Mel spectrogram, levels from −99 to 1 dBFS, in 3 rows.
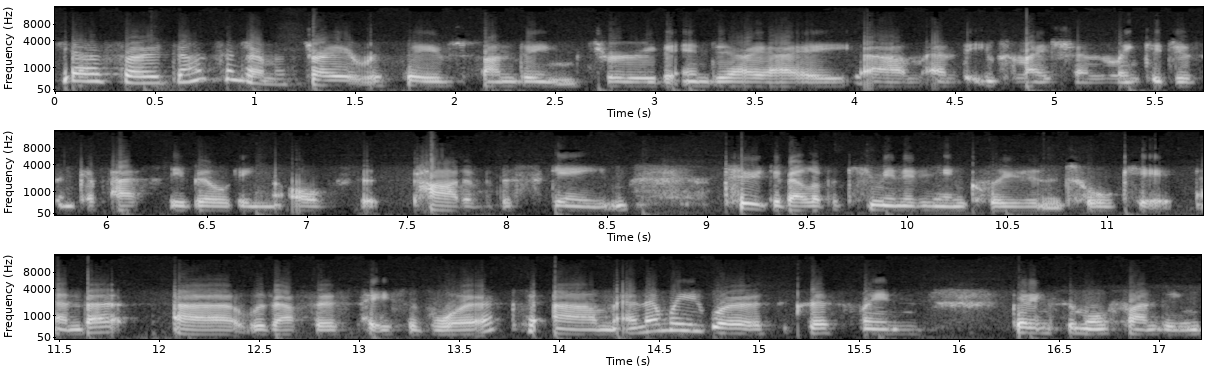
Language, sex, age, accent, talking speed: English, female, 30-49, Australian, 165 wpm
